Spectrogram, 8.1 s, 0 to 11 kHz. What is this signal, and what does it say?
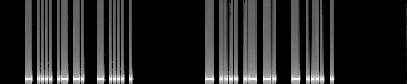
Morse code, heard as a keyed tone, about 32 wpm, 700 Hz. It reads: THAN THE THAN THE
